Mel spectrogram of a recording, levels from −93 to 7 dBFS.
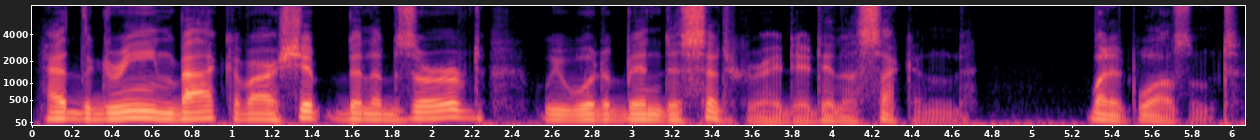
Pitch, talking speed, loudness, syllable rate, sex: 100 Hz, 200 wpm, -19 LUFS, 5.3 syllables/s, male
